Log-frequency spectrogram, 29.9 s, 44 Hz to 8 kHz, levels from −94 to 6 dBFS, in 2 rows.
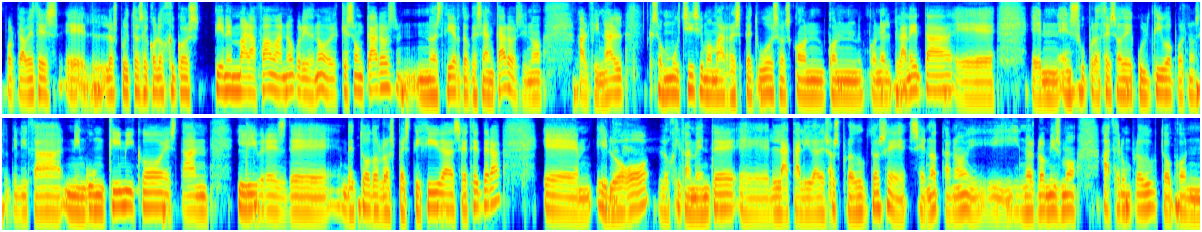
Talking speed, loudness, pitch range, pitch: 160 wpm, -21 LUFS, 105-125 Hz, 115 Hz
